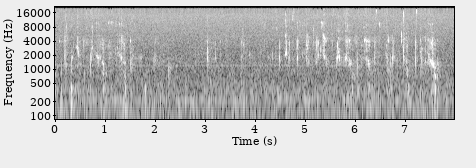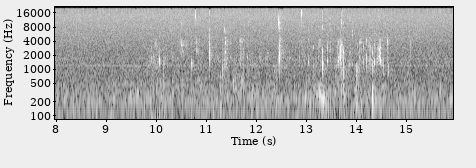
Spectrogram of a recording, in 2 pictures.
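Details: One-year-old Korean Shorthair named Aebbi chewing wet food indoors; wet smacking chews and sharp little clicks come in bursts separated by brief pauses, over a steady background hum.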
